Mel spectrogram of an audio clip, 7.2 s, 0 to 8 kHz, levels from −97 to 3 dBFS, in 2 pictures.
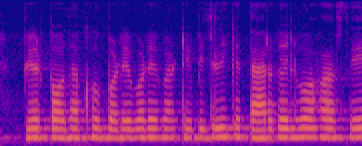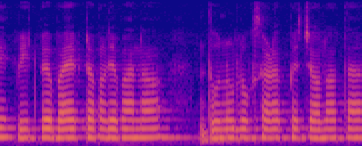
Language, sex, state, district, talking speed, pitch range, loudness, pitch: Bhojpuri, female, Uttar Pradesh, Gorakhpur, 190 wpm, 180-185 Hz, -36 LUFS, 185 Hz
